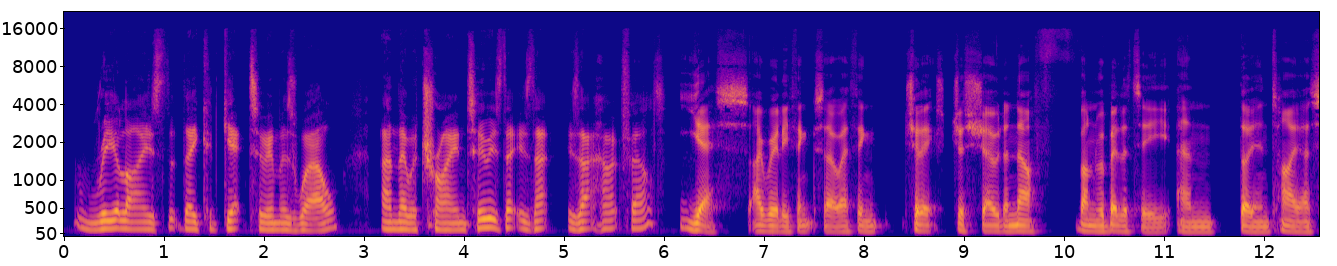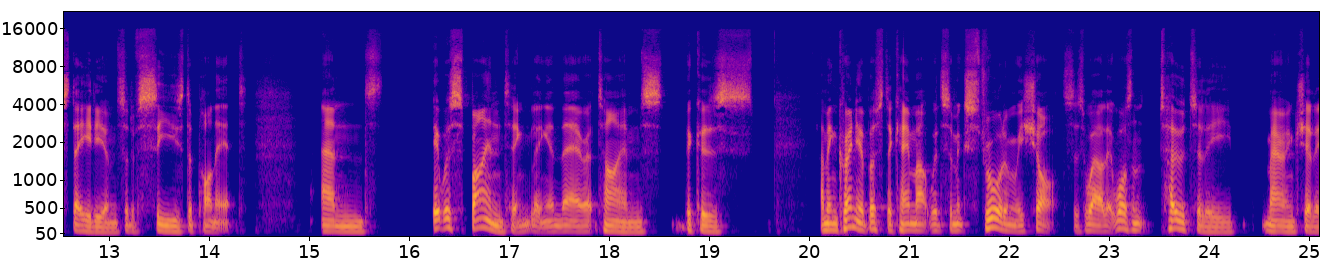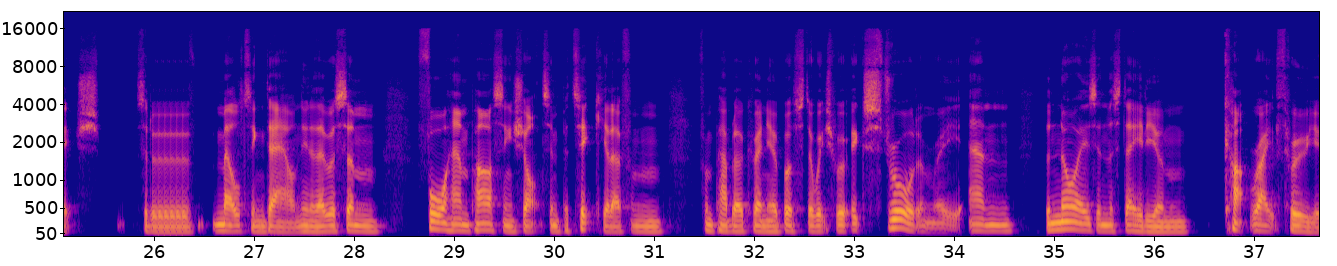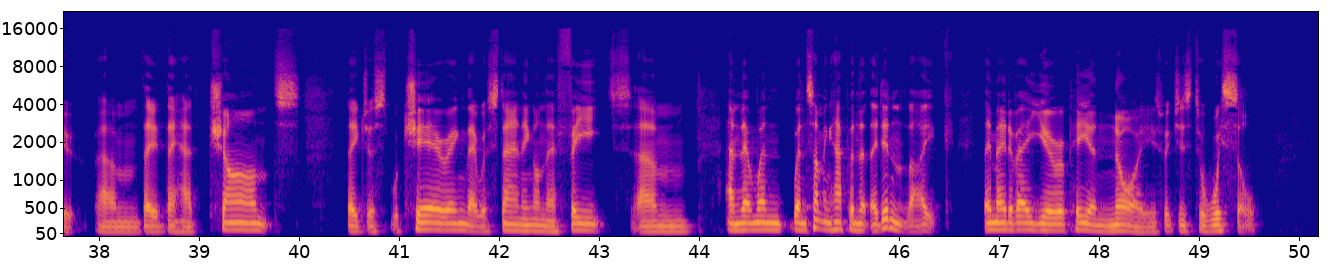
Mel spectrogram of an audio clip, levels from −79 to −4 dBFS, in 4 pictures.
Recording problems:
audio stuttering; at 26 s

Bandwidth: 16 kHz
